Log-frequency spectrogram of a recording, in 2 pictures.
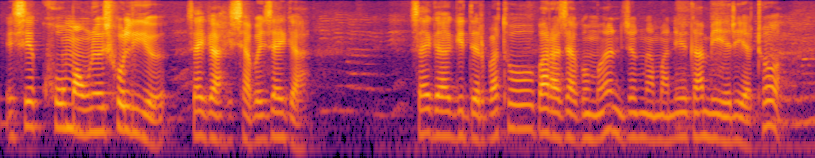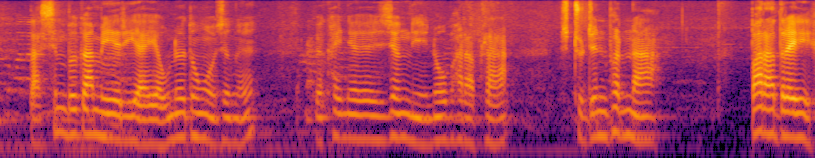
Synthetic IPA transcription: esekʰɔmawnɯsɔlijɯz̥ajɡaɦisabɯzajɡa̰ | z̥ajɡaɡideɾbatʰɔbaɾazaɡɔmɯnzɯŋnamaniɡamieɾijatʰɔtasimbɯɡamieɾijajawnɯdɔŋɔzɯŋɯbekʰajnɯzɯŋninɔbʱaɾapʰɾa | stʰudentpʰɯɾna | b̥aɾadɾaj

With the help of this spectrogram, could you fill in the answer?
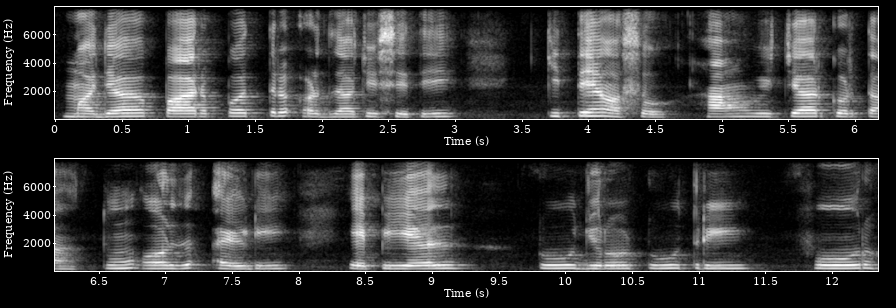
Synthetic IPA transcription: m̤əd͡ʑʱapaɾpət̪ɾəʔəɾd͡zat͡ɕist̪ʰit̪i | kit̪ẽəsɔ | hãwʋit͡ɕaɾkəɾt̪ãt̪ũəɾd͡zajɖi | epiel | ʈud͡ʑiɾoʈut̪ʰɾi | foɾ

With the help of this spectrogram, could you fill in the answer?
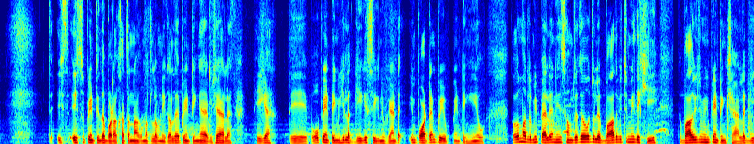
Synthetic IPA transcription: t̪eɪsɪspẽːɳʈɪ̃ŋd̪aːbəɽaːkʰət̪əɾnaːkmət̪ləbnɪkəld̪aːpẽːɳʈɪ̃ŋɡɛːbiːʃaːjəlɛːʈʰiːkɛː | t̪eːoːpẽːɳʈɪ̃ŋɡʋĩːiːləɡiːkisɪɡnɪpʰɪkɛ̃ːɳʈɪmpɔːɾʈə̃ɳʈpẽːɳʈɪ̃ŋɡɦĩːoːt̪oːd̪aːmət̪ləbʋĩːpɛːleːnĩːsəmd͡ʒeːt̪̬eːoːd͡ʒʊleːbaːd̪ʋɪt͡ʃmɛ̃ːd̪eːkʰiːt̪ebaːd̪ʋɪt͡ʃmɛ̃pẽːɳʈɪ̃ŋɡʃa̰ːlːəɡiː

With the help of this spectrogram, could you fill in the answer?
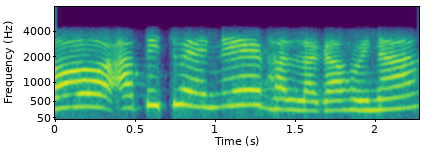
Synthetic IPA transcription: ɔapitʊɛnɛbʱalːaɡaɦojna

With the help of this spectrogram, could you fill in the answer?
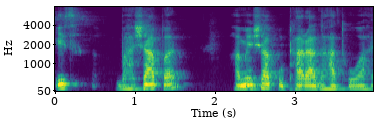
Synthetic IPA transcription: ɪs | bʱaːʃapɐɾ | hɐmeːʃakuʈʰaɾaɡʱaːt̪ɦuaɦɛ

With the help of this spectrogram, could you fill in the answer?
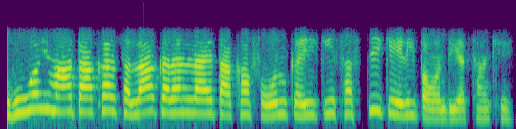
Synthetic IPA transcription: ɦuːəɦimãːt̪ɐɦãkʰãːsɐlaɦkɐɾəɽ̃ɪ̆laːɪt̪ɐãkʰãːfoːnkɐikisɐst̪ikeɦɽipɐʋə̃nd̪iɐsãːkʰeː

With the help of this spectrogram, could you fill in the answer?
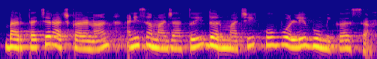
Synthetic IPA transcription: bʱaɾt̪at͡ɕaɾad͡zkaɾɳãt̪ | a̰ɽ̃isəmad͡zãt̪ujd̪ʱəɾmat͡ɕikʰuːpʋoɭlibʱumikaəsa̰

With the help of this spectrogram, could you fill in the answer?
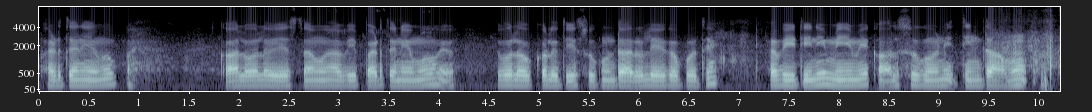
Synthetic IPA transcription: pɐɽɐt̪ɐneːmu | kaːlʋɐloːeːst̪aːmuɐʋipɐɽɐt̪ɐneːmo | iʋɐloːkːɐlut̪iːsukuɳʈaːɾulɛːkɐpo̞ːt̪e̞ːɐʋiːʈinimeːmeːkaːlsukoːnit̪iɳt̪aːmu

